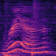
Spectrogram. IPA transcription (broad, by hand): ræn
